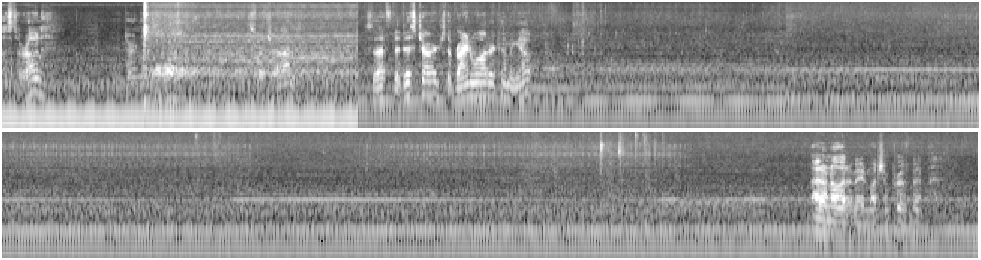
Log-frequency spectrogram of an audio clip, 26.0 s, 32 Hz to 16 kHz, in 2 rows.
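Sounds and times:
machinery hum: 0.0 - 26.0.

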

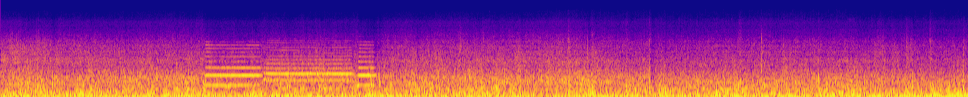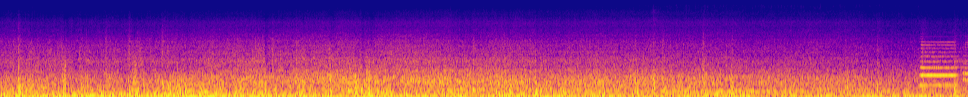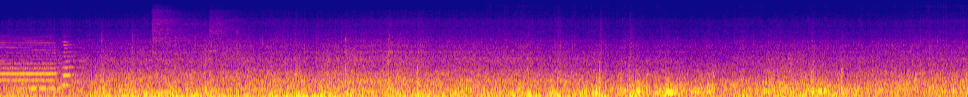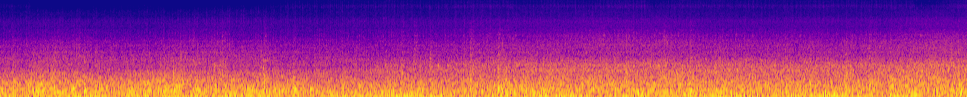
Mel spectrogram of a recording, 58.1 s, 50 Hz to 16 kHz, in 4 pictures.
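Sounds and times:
train running on rails: 0.0 - 58.0
two-tone train horn: 3.0 - 5.9, 28.2 - 30.4.

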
